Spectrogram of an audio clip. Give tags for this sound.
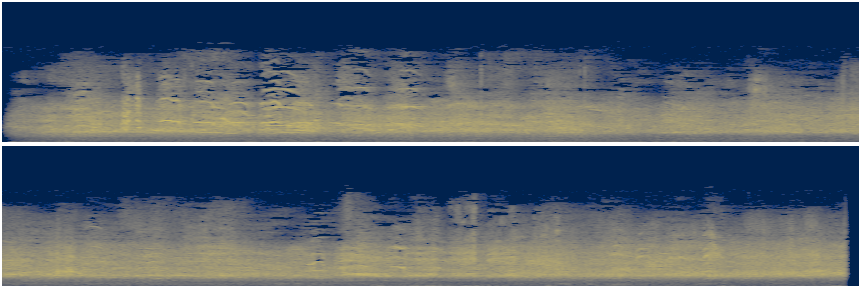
ambiance
ambient
atmosphere
birds
birdsong
field-recording
nature
Seagulls
soundscape
wildlife
yell

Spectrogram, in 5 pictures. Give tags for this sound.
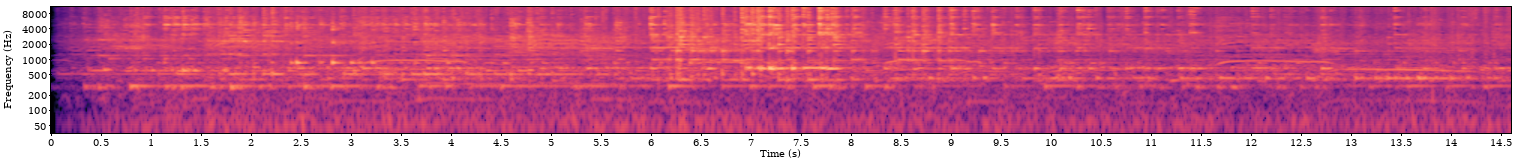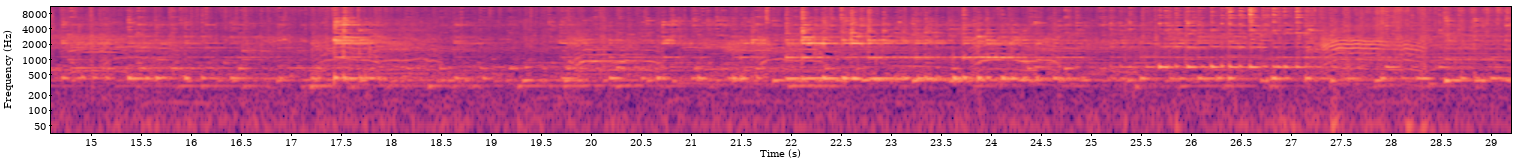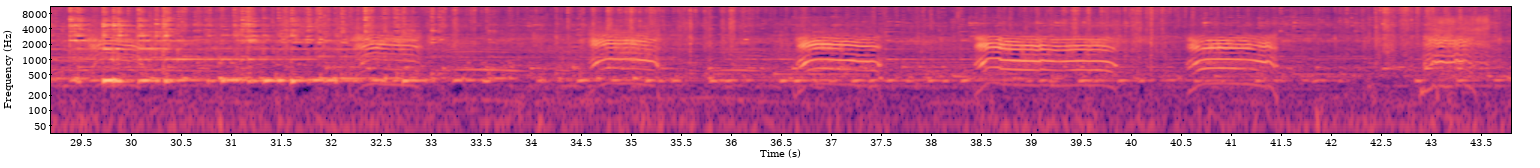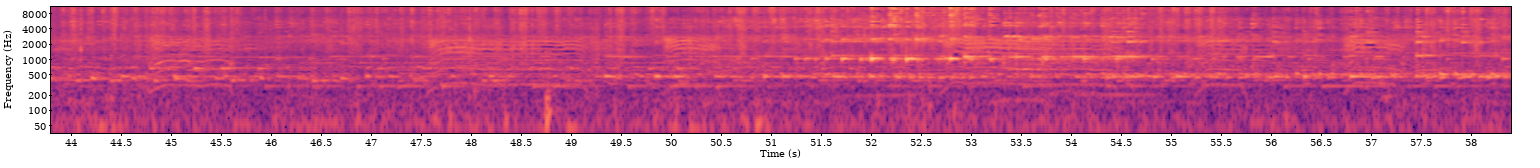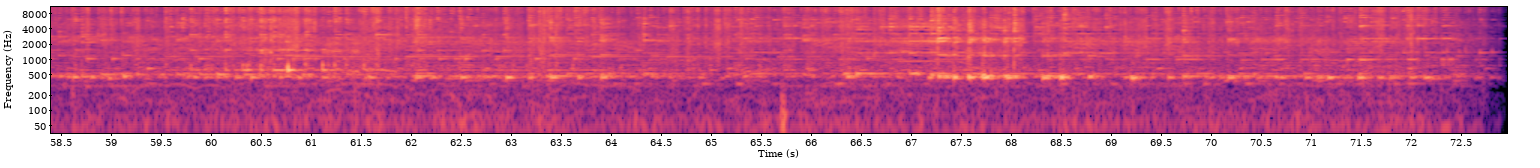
flock
sheep
field-recording
h1
okm-II
mountain
nature
zoom
binaural
rural
catalonia
soundman

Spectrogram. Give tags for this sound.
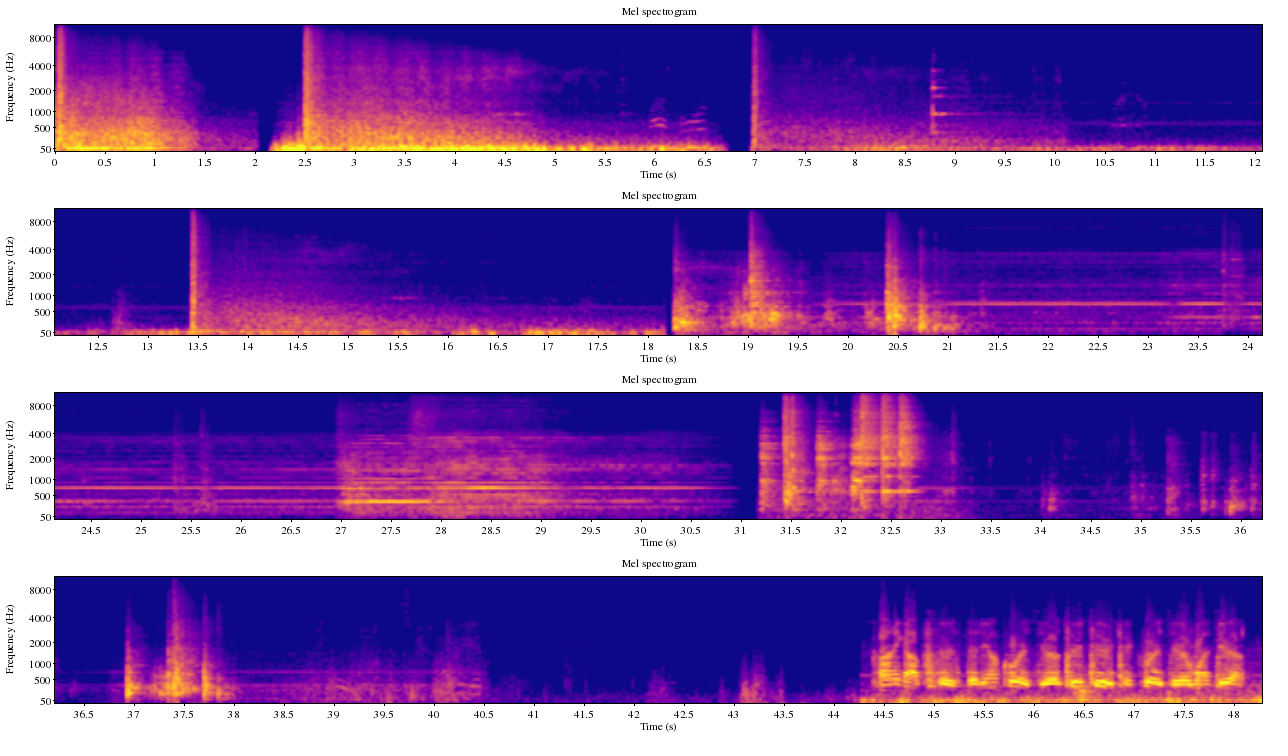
shot
naval
ambient
voice
fight
army
massive
projectile
destruction
mechanical
ambiance
shooting
turning
gun
explosive
fire
turret
commander
explosion
engine
humming
navy
military
captain
engines
firing
hum
aggression
battle
drone

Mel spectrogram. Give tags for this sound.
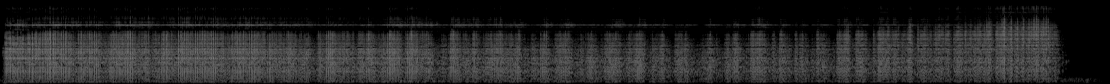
coin
jewel
jewellery
jewelry
money
ring
spin
spinning

